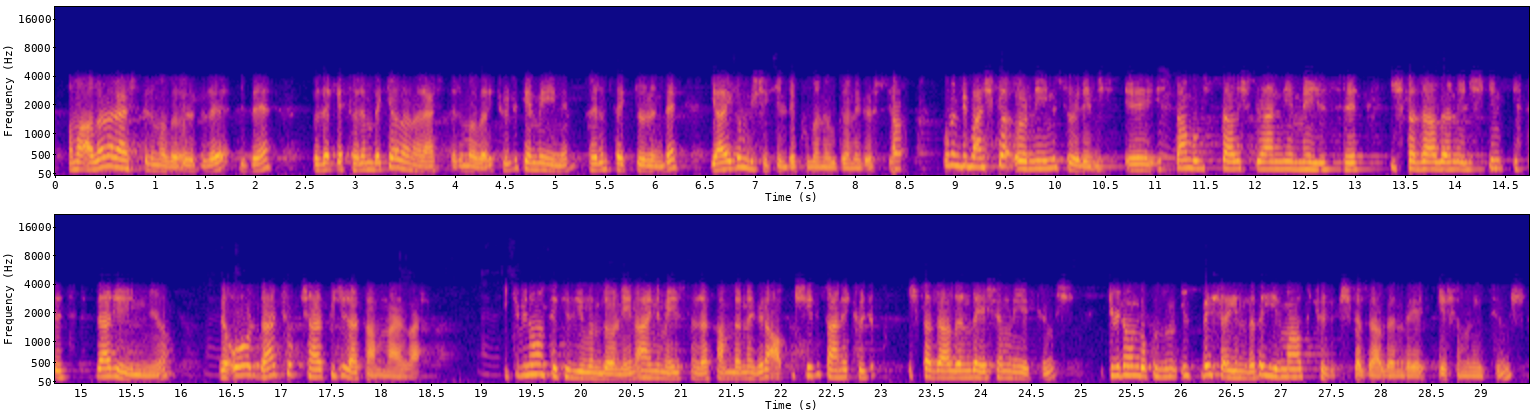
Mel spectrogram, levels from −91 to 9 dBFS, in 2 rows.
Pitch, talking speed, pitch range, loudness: 160 Hz, 130 wpm, 130-185 Hz, -16 LUFS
